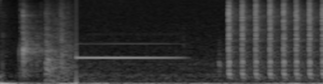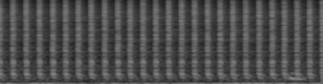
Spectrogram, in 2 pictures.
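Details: Jeep Wrangler: rapid steady clicking from behind the dash after a chime, when adjusting AC or heat or unlocking the doors, a failing HVAC blend door actuator.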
